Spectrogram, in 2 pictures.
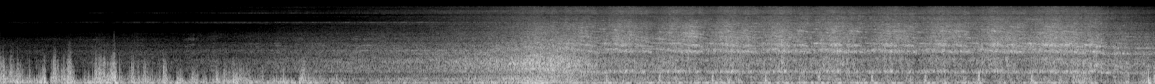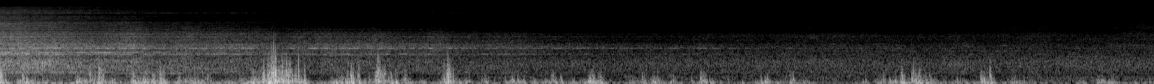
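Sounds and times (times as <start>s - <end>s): steady high whine: 0.0s - 18.1s
electric train passing at speed: 0.0s - 23.0s
wheels clattering over rail joints: 3.0s - 11.6s.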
